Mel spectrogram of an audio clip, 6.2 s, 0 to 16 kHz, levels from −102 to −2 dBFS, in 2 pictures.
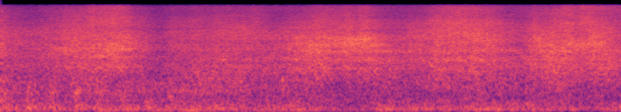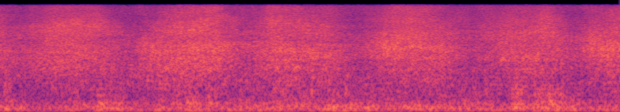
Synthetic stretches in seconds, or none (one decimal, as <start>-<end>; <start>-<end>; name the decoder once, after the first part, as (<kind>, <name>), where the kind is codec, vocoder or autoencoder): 0.0-3.7 (autoencoder, DAC-VAE); 4.7-5.8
